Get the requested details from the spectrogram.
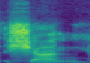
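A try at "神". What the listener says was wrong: S-H-U-N. You should be S-H-E-N. Shen.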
